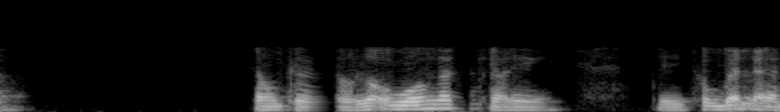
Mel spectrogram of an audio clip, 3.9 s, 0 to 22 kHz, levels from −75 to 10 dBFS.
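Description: From start to finish the speech carries heavy G.723.1 codec damage. Nothing gets through above about 3.8 kHz, so it's muffled, and the slow 30 ms frame updates leave it hoarse with smeared consonants, which fits a very low bitrate around 6 kbit/s.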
